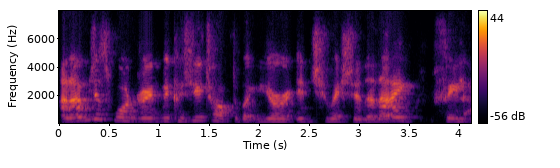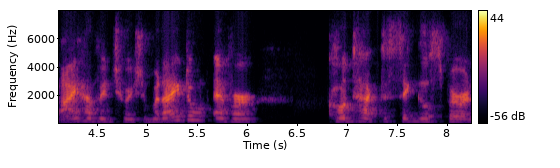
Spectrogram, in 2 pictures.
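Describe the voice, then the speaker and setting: A woman's medium-pitched, bright, sharp voice with a Northern Irish accent, fairly even intonation and a moderate pace. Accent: Northern Irish, lyrical. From Northern Ireland. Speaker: audience member, hypnotherapist. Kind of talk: asking a question in Q&A.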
